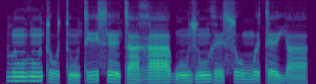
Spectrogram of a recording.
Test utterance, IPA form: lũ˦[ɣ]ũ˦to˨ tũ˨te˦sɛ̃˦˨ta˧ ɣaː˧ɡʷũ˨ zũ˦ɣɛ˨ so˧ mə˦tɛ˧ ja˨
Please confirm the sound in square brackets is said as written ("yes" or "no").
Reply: yes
